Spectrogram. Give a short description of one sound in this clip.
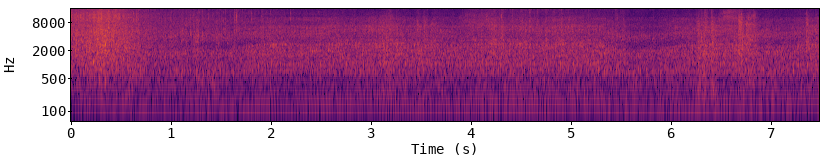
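An engine hums and revs steadily.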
